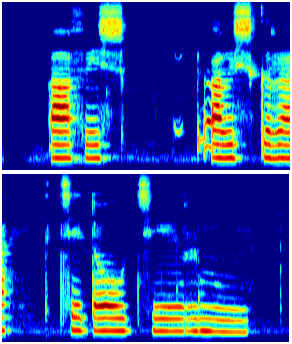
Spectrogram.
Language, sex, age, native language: Icelandic, male, 8, Icelandic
